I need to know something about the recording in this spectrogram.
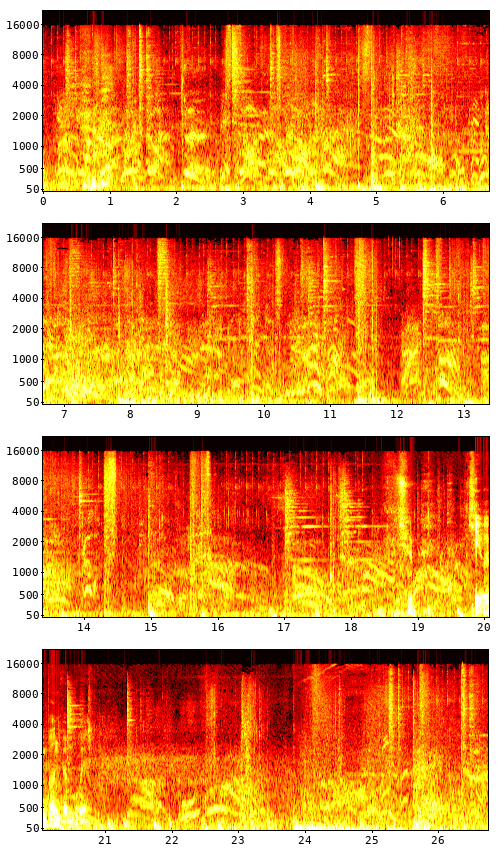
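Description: Swords clash and strike in quick, repeated blows.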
